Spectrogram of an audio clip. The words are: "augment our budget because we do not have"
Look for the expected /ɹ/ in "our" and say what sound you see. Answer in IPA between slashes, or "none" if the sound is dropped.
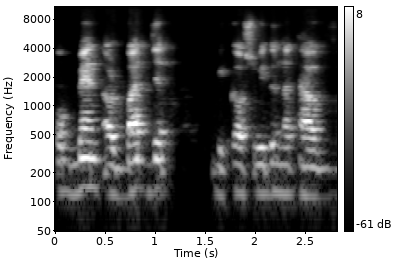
/ɹ/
